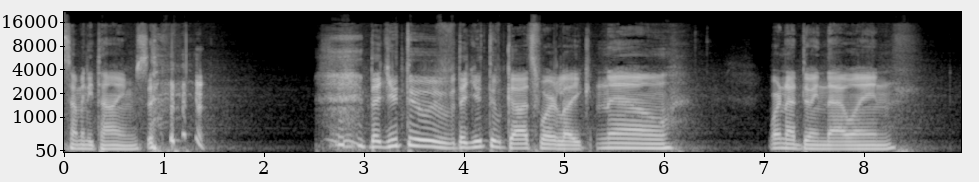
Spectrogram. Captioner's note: laughter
